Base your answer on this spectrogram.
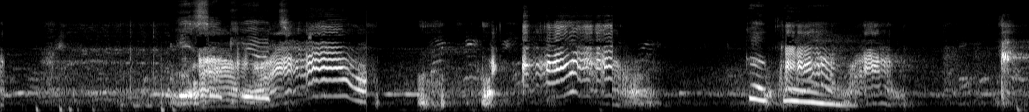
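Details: A young circus lion cub gives high, wavering, cat-like roars while a person speaks nearby.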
